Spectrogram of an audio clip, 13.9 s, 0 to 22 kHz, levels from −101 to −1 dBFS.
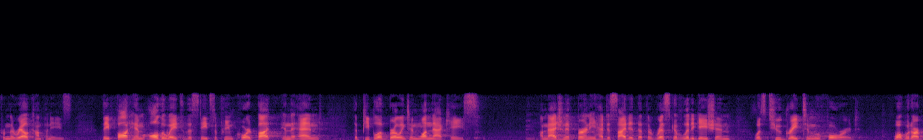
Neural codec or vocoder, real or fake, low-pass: autoencoder, 48 kHz, 128 numbers a frame, DAC-VAE, trained on Japanese speech; fake; 7.2 kHz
